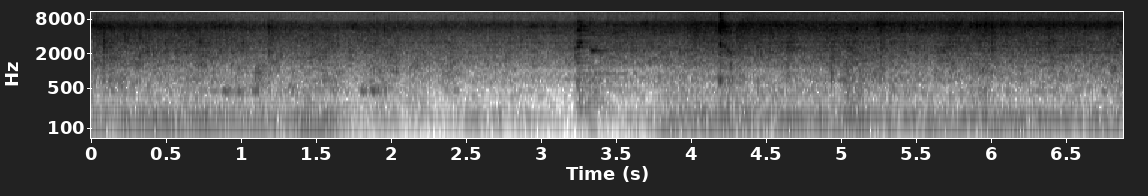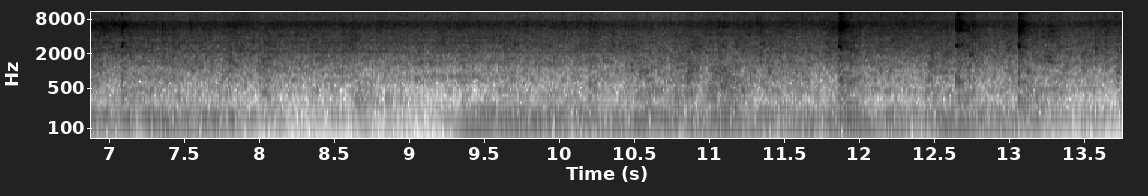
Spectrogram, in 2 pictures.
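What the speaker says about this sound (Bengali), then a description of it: "ফোড়নটা হয়ে গেছে, আমি পেঁয়াজটা ভেজে নেব।" Chopped onion frying in a pan right after whole spices are tempered in hot oil: a steady close sizzle with occasional sharp clinks of a spoon stirring against the pan.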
